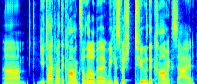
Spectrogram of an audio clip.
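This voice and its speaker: Slightly low-voiced man chatting on a podcast. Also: animated. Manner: halting, conversational, peppered with "like". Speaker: podcast co-host. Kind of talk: casual opinionated chat.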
